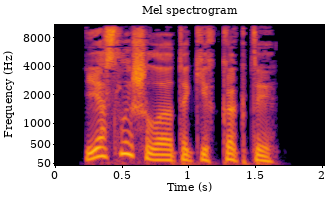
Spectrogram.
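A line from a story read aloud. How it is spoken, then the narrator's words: Calm reply. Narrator (Russian): спокойно ответила Равена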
